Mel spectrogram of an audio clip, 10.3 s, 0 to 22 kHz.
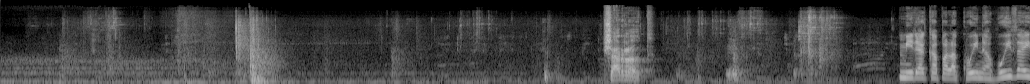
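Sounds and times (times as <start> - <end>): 
low indoor hum: 0.0 - 9.1
apartment door shutting with a solid thud: 2.3 - 3.0
speech: 6.1 - 6.6, 7.2 - 7.6, 9.0 - 10.3.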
